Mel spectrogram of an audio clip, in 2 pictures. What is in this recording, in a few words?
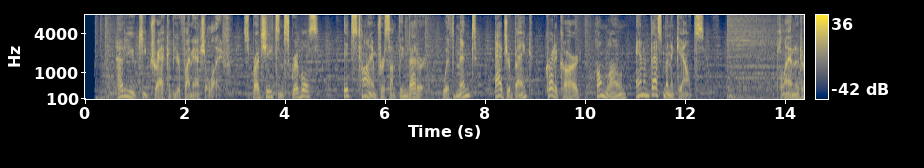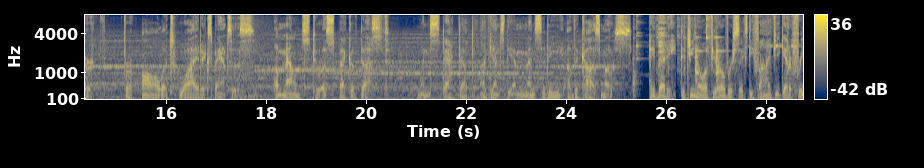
Commercial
